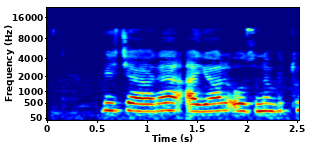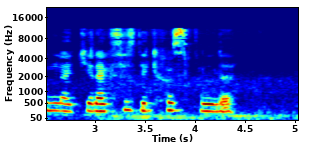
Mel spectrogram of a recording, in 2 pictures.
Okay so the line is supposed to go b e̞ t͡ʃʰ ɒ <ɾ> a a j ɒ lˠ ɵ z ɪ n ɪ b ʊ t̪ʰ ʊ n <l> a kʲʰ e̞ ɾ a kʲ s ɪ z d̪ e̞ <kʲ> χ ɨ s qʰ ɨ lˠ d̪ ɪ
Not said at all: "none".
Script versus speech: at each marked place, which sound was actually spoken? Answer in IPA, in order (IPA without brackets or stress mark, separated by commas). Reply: ɾ, l, kʲ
